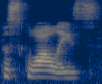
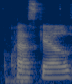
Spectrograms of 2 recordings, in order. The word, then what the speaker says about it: Pasquale: to be like but like proper Italian pronunciation yeah like Pasquales pasquali not Pascal pascals it's Pasqual I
